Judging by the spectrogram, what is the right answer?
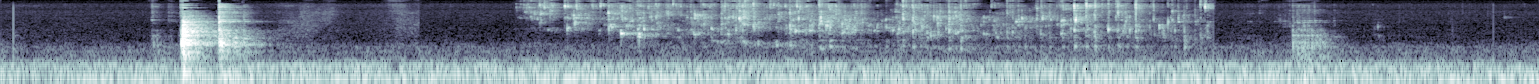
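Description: A single sharp clink about a second in as the wire mesh strainer and glass measuring cup are set down. Then, for about three and a half seconds, beef broth is poured from a pot through the strainer into the cup, splashing and trickling, with a light tap near the end.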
